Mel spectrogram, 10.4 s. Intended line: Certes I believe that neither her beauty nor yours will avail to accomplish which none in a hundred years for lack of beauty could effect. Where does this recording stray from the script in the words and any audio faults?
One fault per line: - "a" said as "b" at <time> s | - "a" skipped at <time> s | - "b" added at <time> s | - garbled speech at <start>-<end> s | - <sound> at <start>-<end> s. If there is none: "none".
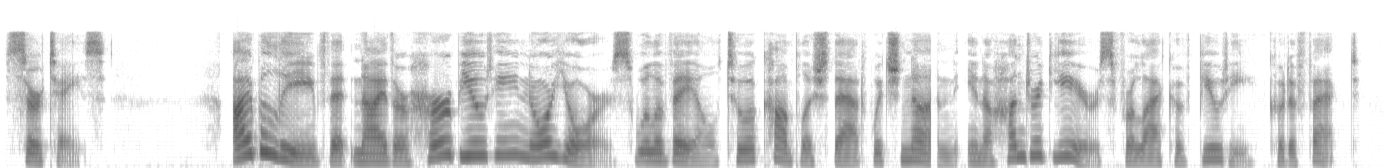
- "that" added at 6.2 s
- dropout at 7.0-7.0 s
